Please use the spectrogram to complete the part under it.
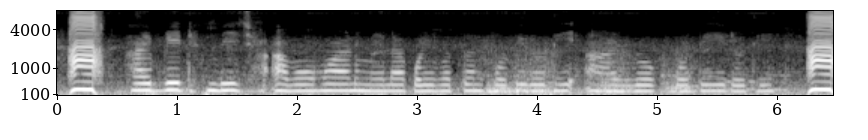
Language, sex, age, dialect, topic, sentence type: Bengali, female, 25-30, Rajbangshi, agriculture, statement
